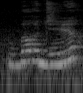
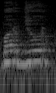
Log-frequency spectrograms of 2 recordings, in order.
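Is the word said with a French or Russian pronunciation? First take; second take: French; Russian. First: It is said with French pronunciation. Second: It is said with Russian pronunciation. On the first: "bordure français" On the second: "mais bordure russe"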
